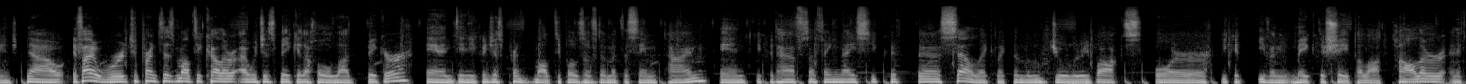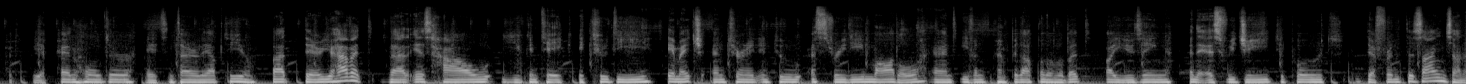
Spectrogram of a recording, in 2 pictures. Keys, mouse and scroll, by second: 0.1 middle click, 0.3-0.8 scroll, 1.2 scroll, 4.6 click, 5.2 click, 6.8 click, 8.6 click, 8.9 scroll, 9.9 click, 12.0 scroll, 15.7 scroll, 16.8 click, 17.4 click, 19.0-19.5 shift+scroll, 20.2 click, 21.2 shift+scroll, 23.5 shift+middle click, 25.1 shift+middle click, 26.4-26.7 scroll, 27.1 shift+middle click.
